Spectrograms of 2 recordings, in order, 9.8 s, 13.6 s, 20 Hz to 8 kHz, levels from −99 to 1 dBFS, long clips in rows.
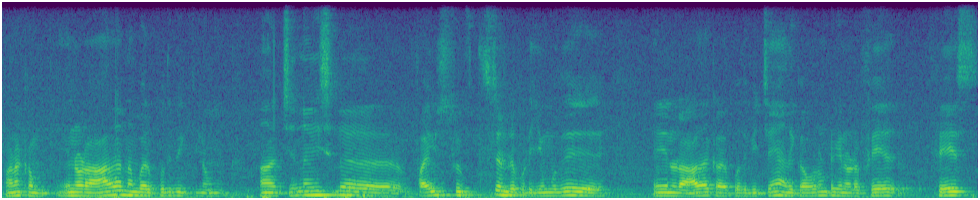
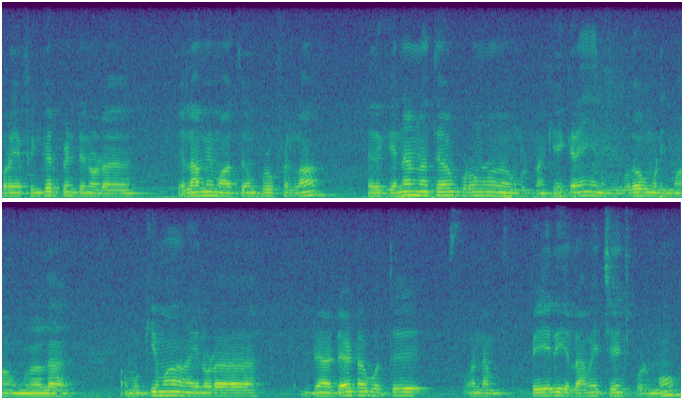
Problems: constant background noise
